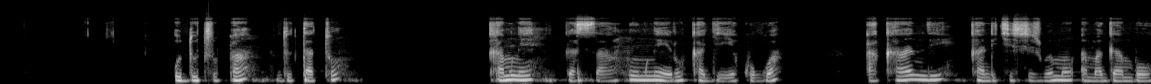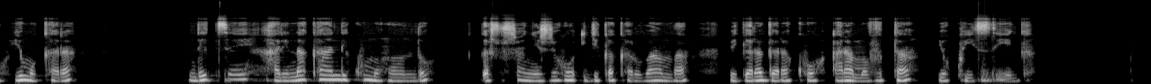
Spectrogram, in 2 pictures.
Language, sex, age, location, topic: Kinyarwanda, female, 25-35, Huye, health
